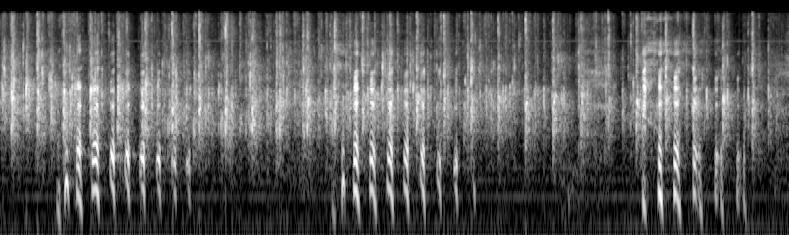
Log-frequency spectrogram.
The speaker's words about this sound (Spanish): Da un aplauso al Señor en esta tarde, hermano, si puedes.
